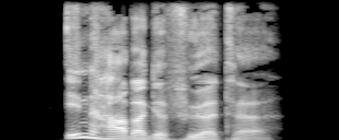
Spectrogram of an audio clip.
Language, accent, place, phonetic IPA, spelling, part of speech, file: German, Germany, Berlin, [ˈɪnhaːbɐɡəˌfyːɐ̯tə], inhabergeführte, adjective, De-inhabergeführte.ogg
- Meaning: inflection of inhabergeführt: 1. strong/mixed nominative/accusative feminine singular 2. strong nominative/accusative plural 3. weak nominative all-gender singular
